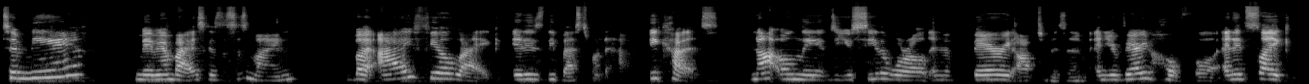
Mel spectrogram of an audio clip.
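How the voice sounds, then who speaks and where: A woman's voice: a little high, animated, a little slow, pushed and bright, rough recording. A woman teaching a live astrology class in a casual, chatty way, full of fillers and frequent laughs.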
